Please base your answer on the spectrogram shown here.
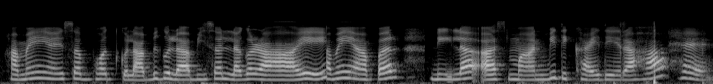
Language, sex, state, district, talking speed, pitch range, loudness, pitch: Hindi, female, Maharashtra, Dhule, 160 wpm, 225-265 Hz, -23 LUFS, 245 Hz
